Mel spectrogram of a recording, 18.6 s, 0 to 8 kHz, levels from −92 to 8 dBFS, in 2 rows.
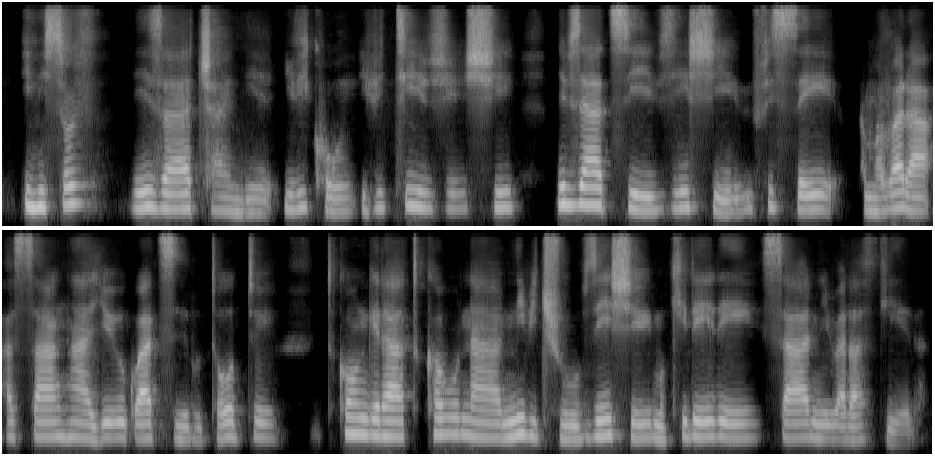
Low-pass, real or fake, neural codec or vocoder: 7.2 kHz; fake; codec, 16 kHz, about 1 kbps, DyCAST, with the encoder's durations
